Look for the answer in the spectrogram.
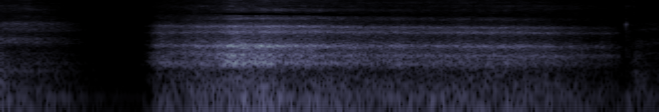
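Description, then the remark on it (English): A long, slow exhale streams out smoothly and steadily for a couple of seconds, fairly loud, following a short breath in and a brief pause in which the breath is held, with no talking. “Hold it there for a second or two, and then exhale slow steady stream.”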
